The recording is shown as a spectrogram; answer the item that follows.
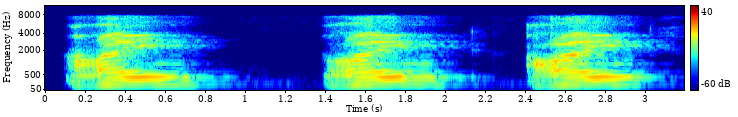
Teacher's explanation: জানিয়ে দিই আপনাদেরকে আইন কোথায় থেকে উচ্চারণ হয়। হলকের মধ্যখান থেকে আইন এবং হা উচ্চারণ হয়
